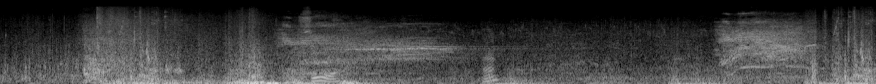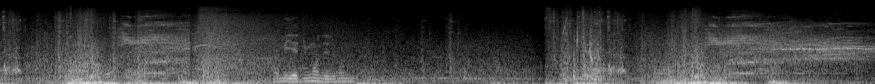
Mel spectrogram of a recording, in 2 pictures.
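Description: Wind rushes loudly during a fall through the air.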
